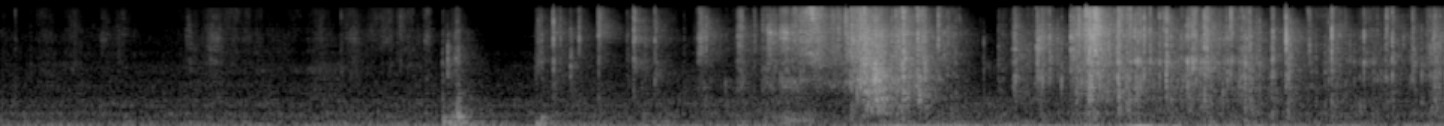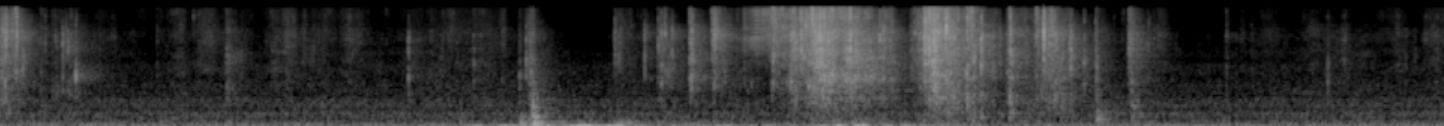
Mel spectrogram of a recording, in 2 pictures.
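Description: Trading-card pack wrappers crinkling and tearing as packs are ripped open by hand. The rustling comes in spells, loudest about four to seven seconds in and again about ten to twelve seconds in, with a few small knocks.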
